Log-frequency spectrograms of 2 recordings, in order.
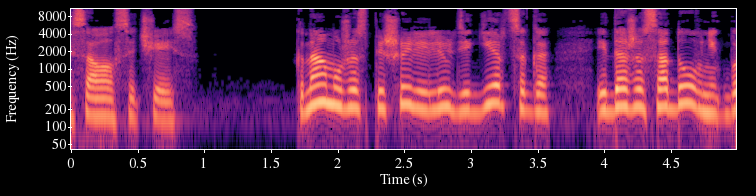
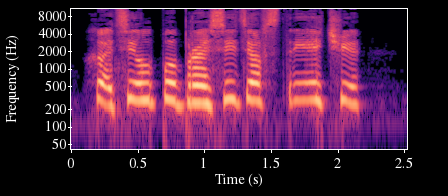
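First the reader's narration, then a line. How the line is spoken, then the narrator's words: Whining. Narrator (Russian): заскулил репортер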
